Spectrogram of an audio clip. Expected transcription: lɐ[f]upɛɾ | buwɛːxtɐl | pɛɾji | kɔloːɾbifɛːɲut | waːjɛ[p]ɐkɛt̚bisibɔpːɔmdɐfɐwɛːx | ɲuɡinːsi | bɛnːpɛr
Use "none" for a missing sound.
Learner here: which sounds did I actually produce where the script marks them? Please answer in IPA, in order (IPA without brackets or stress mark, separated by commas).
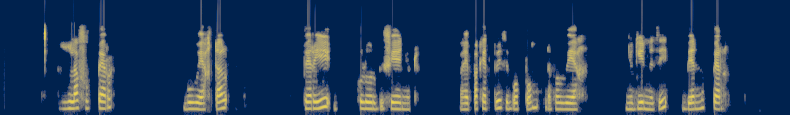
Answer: f, p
